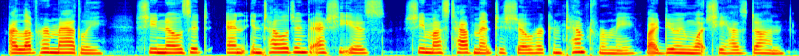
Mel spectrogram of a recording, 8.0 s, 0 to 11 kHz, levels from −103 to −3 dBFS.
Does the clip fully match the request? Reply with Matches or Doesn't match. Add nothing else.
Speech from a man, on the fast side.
Doesn't match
